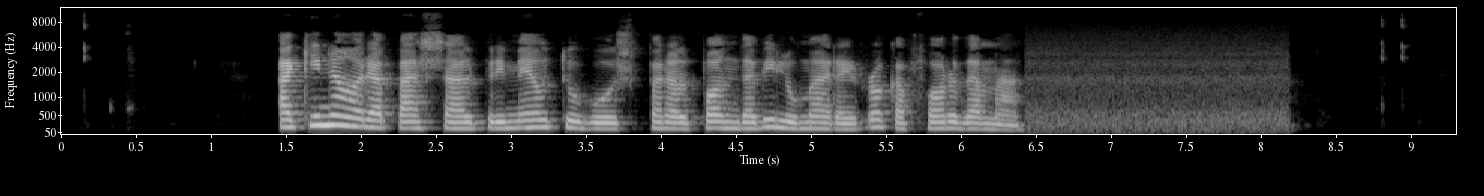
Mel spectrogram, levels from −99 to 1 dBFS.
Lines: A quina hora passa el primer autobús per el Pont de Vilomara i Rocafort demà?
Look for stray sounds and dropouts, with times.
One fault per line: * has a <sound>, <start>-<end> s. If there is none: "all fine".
all fine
